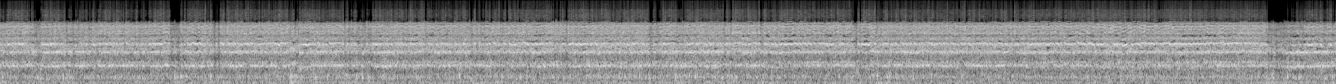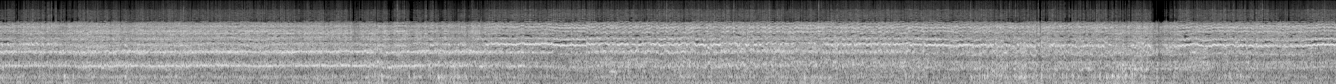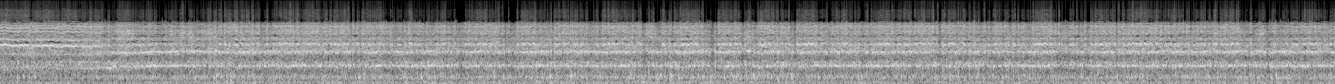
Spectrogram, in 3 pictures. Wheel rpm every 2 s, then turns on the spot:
240, 230, 230, 240, 230, 230, 220, 220, 230, 210, 200, 200, 200, 200, 230, 240, 240, 230, 230, 230.
none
